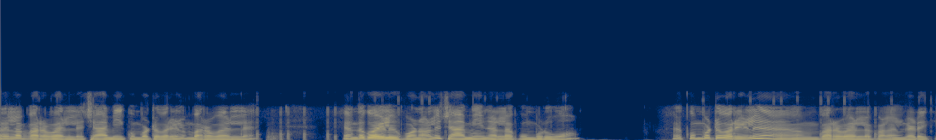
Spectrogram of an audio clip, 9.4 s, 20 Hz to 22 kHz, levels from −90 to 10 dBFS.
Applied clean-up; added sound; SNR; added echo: neural mask model Resemble Enhance denoiser.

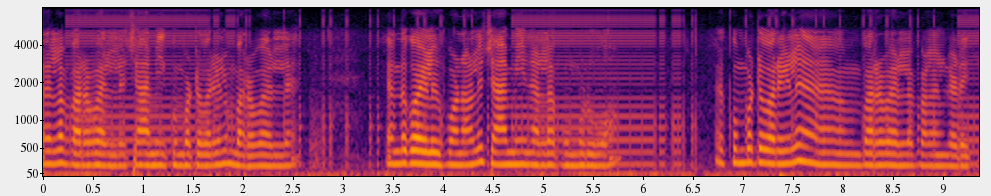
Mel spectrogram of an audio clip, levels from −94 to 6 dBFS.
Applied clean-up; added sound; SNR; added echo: none; Telephone; 15 dB; none.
